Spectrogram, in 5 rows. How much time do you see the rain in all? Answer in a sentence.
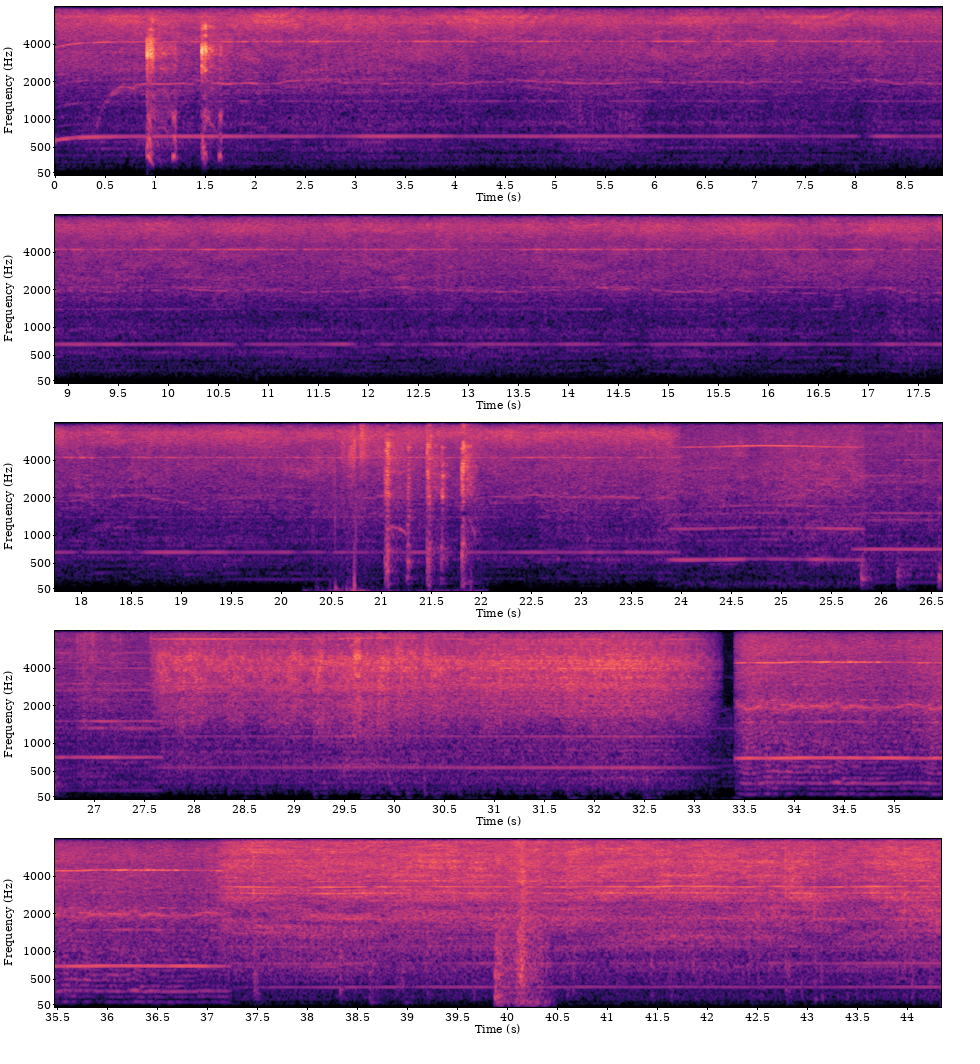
You can't hear the rain here.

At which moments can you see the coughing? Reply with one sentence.
The coughing can be heard from 0.9 to 1.7 s, from 20.2 to 22.1 s and from 39.9 to 40.5 s.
